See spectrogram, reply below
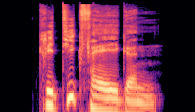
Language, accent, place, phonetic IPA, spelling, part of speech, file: German, Germany, Berlin, [kʁiˈtiːkˌfɛːɪɡn̩], kritikfähigen, adjective, De-kritikfähigen.ogg
- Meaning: inflection of kritikfähig: 1. strong genitive masculine/neuter singular 2. weak/mixed genitive/dative all-gender singular 3. strong/weak/mixed accusative masculine singular 4. strong dative plural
